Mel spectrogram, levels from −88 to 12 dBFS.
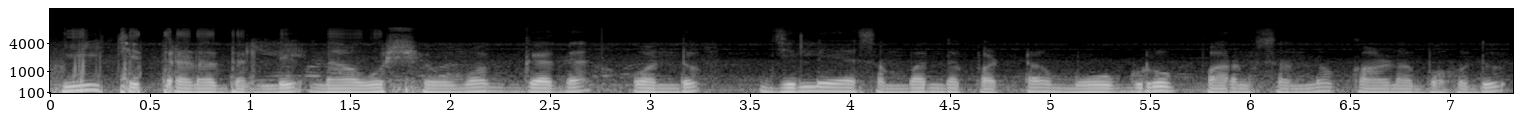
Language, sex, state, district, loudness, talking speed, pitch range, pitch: Kannada, male, Karnataka, Shimoga, -20 LUFS, 90 wpm, 115-130 Hz, 125 Hz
